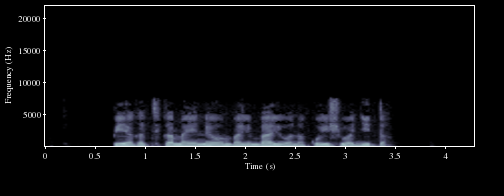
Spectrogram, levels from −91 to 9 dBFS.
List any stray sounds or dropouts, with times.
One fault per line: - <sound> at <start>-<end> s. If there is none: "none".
none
